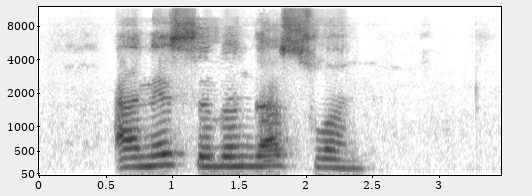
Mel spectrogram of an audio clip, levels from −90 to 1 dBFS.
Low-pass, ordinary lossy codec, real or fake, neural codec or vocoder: 10.8 kHz; Opus, 16 kbps; fake; codec, 44.1 kHz, 7.8 kbps, DAC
